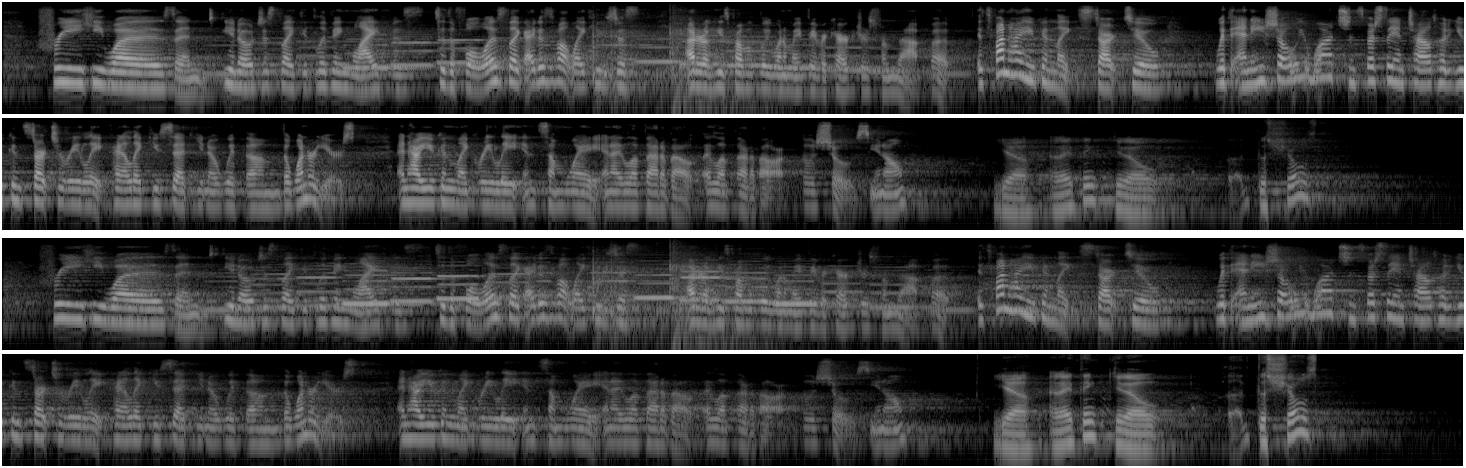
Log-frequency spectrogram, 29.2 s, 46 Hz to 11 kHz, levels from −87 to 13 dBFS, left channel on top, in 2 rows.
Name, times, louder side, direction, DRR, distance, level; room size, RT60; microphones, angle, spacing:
voice 1, 0.4-4.1 4.3-9.5 9.8-11.7 12.1-18.1 18.6-23.7, left 5 dB, 40° left, 16 dB, 0.5 m, -35 dB
Wind instrument woodwind instrument, 2.0-9.7, right 5 dB, 80° right, 1.0 m, -41 dB
sound 1, 5.5-7.7 9.2-10.1 10.6-10.7 11.0-11.2, right 1 dB, ahead, 4.4 m, -48 dB
voice 2, 24.5-26.2 26.5-26.6 26.9-27.8, right 6 dB, 55° right, 18 dB, 0.4 m, -38 dB
20.5 x 18.5 x 8.6 m, 2.5 s
head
